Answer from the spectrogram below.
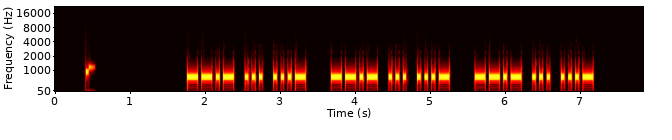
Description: Morse code, heard as a keyed tone, about 25 wpm, 700 Hz. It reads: QSV QSV QSV
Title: Q-Codes Repeated 3x 25wpm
